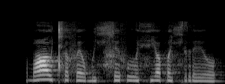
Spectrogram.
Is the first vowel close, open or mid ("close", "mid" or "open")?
open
